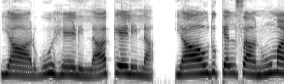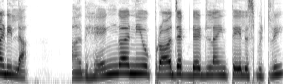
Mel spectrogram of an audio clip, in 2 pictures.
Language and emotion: Kannada, angry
